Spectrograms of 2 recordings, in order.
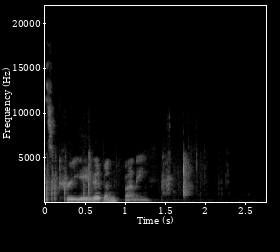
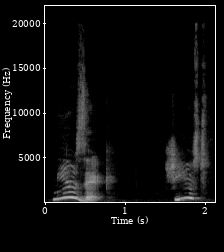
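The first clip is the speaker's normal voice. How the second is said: high, loud reveal of the word; spring the surprise; excited reveal; 13 semitones higher, 4 dB louder than usual. Real, not acted. Reader revealing what Maxine made, high and excited. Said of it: "reveal of vegetable music".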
